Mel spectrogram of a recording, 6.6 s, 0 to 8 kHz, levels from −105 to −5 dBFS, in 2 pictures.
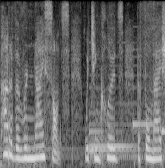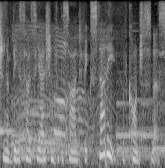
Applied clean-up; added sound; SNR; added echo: none; Sink (filling or washing) / Water tap, faucet + Gasp; 14 dB; none.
